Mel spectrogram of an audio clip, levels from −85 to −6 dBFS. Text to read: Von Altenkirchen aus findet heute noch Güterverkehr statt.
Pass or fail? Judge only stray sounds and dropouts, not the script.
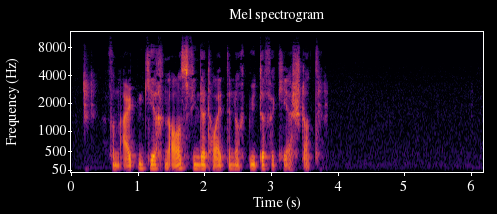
pass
